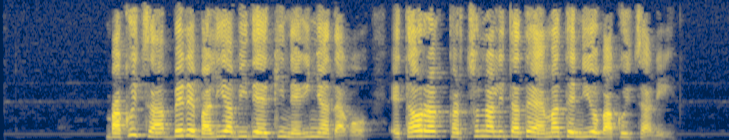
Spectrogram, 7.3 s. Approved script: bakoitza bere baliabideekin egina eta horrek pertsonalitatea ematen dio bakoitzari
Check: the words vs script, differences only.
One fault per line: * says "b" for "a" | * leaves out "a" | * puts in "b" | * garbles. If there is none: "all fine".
* puts in "dago"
